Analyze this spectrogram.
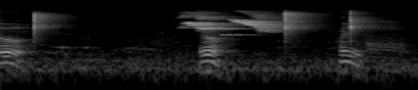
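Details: Tame, chatty black-capped lory that also talks. Short harsh shrieks and a rasping, buzzy high call mixed with low, voice-like talking syllables in a small indoor room.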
